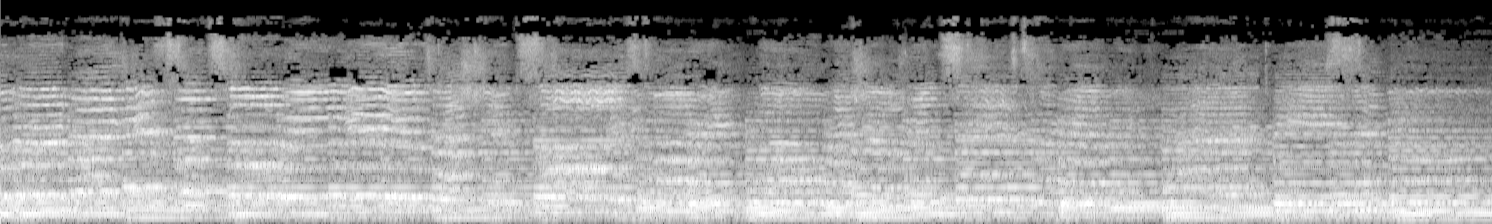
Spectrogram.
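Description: A hymn sung by many voices together, over held chords of an accompaniment that change every second or two.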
